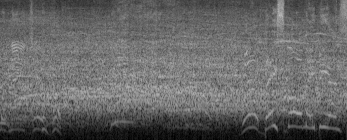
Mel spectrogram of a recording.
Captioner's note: crowd cheering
